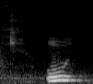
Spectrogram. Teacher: ऊ जो है ये किस प्रकार का स्वर है? तो ये हो जाएगा आपका पश्च संवृत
